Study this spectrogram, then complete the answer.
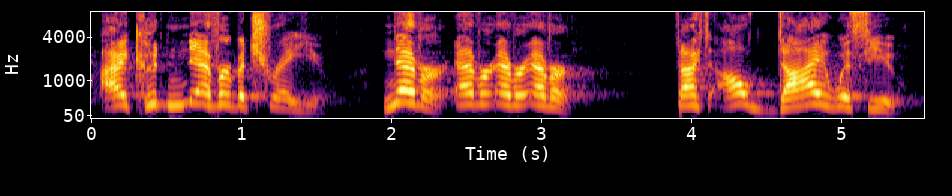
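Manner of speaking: loud, high protest that slows to a drawn-out finish; defiant vow. Retold or imitated. Pastor voicing Peter's protest to Jesus, loud and defiant. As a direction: swear it hotly, never backing down. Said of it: "And Peter's very defiant".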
